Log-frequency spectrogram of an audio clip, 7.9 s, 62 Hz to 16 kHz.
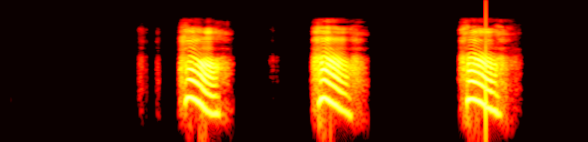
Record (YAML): exhalation_length: 7.9 s
exhalation_amplitude: 29350
exhalation_signal_mean_std_ratio: 0.32
survey_phase: beta (2021-08-13 to 2022-03-07)
age: 45-64
gender: Female
wearing_mask: 'No'
symptom_sore_throat: true
symptom_fatigue: true
symptom_headache: true
smoker_status: Never smoked
respiratory_condition_asthma: true
respiratory_condition_other: true
recruitment_source: REACT
submission_delay: 2 days
covid_test_result: Negative
covid_test_method: RT-qPCR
